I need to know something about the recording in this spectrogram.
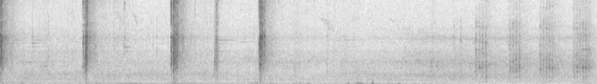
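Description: A blade slashes through tangled vines in sharp swishes.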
